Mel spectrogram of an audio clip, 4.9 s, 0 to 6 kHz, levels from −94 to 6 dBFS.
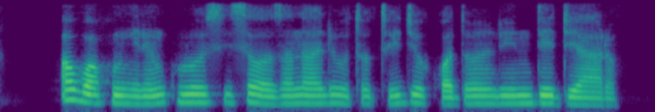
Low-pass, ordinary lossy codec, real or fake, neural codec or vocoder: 5.4 kHz; Opus, 64 kbps; fake; codec, 24 kHz, 0.5 kbps, DualCodec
